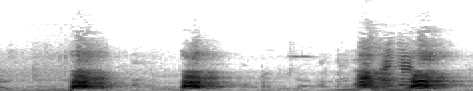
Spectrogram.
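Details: Dog barking at a stranger: two short sharp barks about a second apart, then a double bark after a pause; a person speaks nearby.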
